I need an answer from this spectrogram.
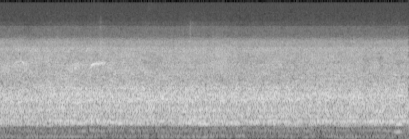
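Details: Honey bees flying about beside their hive, recorded with a camera set in front of it. A dense, steady, even hum fills the whole clip without pauses, like a broad continuous drone from many bees at once.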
